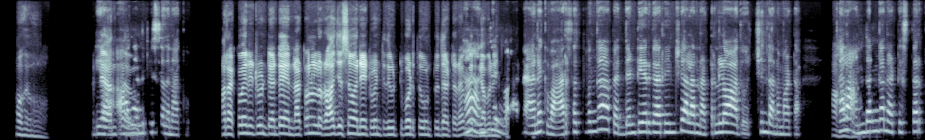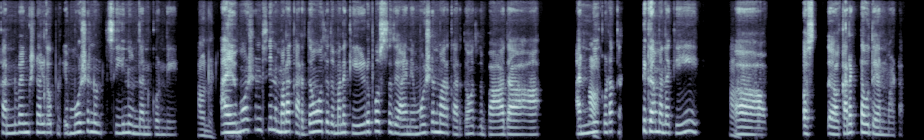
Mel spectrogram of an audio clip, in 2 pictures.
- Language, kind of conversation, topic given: Telugu, podcast, మీకు ఇష్టమైన నటుడు లేదా నటి గురించి మీరు మాట్లాడగలరా?
- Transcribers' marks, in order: other background noise; in English: "కన్వెన్షనల్‌గా"; in English: "ఎమోషన్ సీన్"; in English: "ఎమోషన్ సీన్"; in English: "ఎమోషన్"; in English: "కరెక్ట్‌గా"; in English: "కనెక్ట్"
